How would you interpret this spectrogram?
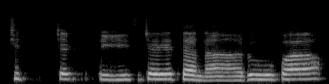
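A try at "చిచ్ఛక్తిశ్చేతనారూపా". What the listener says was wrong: ఇంకొకసారి చిచ్చక్తిశ్చేతనారూపా. శక్తి తర్వాత షా కూడా అనాలి మీరు. ఎలా అంటే చిచ్చక్తిశ్చేతనారూపా.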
